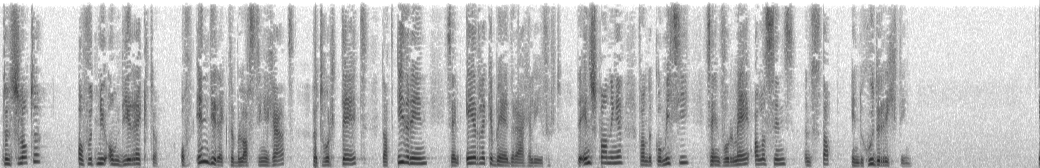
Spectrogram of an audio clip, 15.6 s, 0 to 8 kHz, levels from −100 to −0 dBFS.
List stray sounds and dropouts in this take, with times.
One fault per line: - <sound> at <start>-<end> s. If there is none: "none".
none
